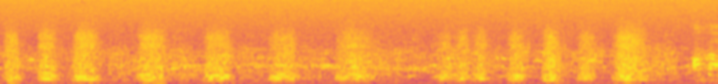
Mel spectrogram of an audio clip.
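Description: A brass band playing faintly, a tune of short, separate notes.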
